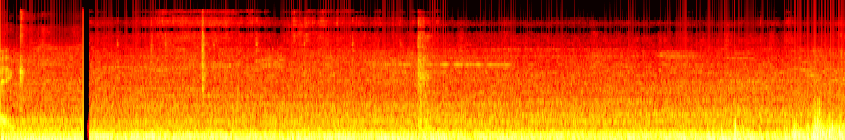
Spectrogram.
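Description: Steady low rumble of a car's engine and tyres heard from inside the cabin while driving, with a brief break about half a second in.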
